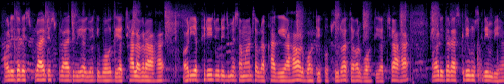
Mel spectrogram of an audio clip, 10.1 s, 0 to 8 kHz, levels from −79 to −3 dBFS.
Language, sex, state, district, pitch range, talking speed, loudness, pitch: Hindi, male, Bihar, Araria, 140-155 Hz, 230 wpm, -23 LUFS, 150 Hz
